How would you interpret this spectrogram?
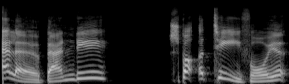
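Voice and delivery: lightly put-on English voice; mock British accent. Streamer teasing British viewers in a mock British accent. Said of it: "was that offensive to British people".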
